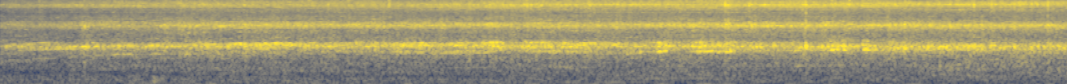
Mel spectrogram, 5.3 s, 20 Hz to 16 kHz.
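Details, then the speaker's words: Tyco Grand Trunk Alco C430 model locomotive power torque drive, after cleaning and oiling to fix rough running and a squeak. Smooth, even motor whir with a steady high hiss, no knocks or stumbles; running well. "I think it's running pretty good."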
